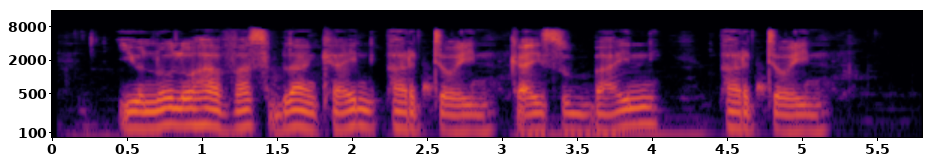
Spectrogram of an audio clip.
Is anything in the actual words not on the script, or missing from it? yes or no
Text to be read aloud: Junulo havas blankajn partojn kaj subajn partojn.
no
